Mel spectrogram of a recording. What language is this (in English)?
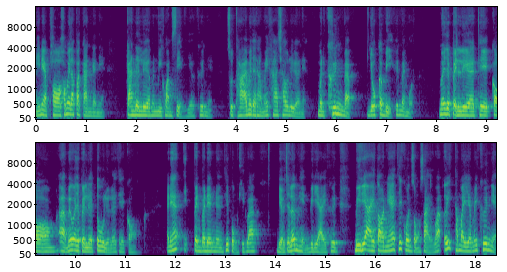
Thai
